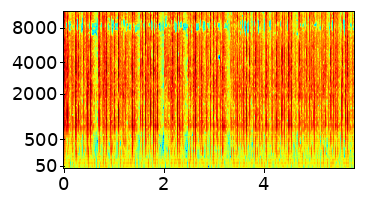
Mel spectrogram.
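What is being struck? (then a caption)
Cardboard eyeshadow palette case. Long acrylic nails tap fast on the printed lid of a closed BH Cosmetics cardboard eyeshadow palette, a flat hollow case. The result is a dense, continuous patter of short, dry clicks with a hollow mid-range tone and almost no ring. A faint low hum sits underneath.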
